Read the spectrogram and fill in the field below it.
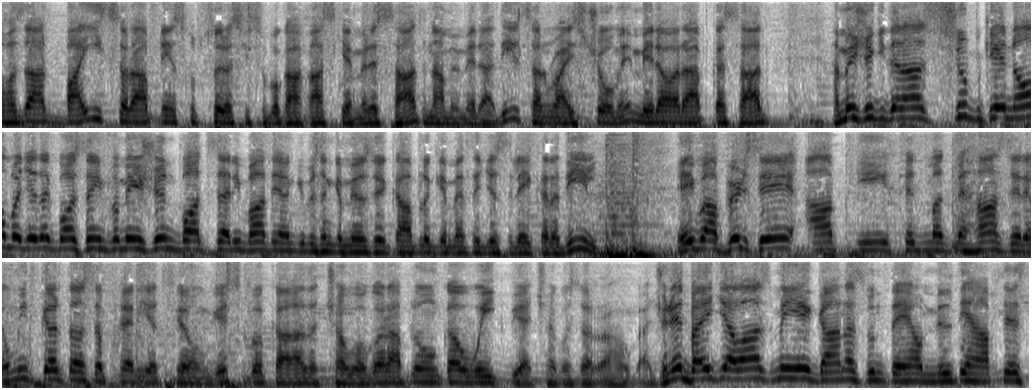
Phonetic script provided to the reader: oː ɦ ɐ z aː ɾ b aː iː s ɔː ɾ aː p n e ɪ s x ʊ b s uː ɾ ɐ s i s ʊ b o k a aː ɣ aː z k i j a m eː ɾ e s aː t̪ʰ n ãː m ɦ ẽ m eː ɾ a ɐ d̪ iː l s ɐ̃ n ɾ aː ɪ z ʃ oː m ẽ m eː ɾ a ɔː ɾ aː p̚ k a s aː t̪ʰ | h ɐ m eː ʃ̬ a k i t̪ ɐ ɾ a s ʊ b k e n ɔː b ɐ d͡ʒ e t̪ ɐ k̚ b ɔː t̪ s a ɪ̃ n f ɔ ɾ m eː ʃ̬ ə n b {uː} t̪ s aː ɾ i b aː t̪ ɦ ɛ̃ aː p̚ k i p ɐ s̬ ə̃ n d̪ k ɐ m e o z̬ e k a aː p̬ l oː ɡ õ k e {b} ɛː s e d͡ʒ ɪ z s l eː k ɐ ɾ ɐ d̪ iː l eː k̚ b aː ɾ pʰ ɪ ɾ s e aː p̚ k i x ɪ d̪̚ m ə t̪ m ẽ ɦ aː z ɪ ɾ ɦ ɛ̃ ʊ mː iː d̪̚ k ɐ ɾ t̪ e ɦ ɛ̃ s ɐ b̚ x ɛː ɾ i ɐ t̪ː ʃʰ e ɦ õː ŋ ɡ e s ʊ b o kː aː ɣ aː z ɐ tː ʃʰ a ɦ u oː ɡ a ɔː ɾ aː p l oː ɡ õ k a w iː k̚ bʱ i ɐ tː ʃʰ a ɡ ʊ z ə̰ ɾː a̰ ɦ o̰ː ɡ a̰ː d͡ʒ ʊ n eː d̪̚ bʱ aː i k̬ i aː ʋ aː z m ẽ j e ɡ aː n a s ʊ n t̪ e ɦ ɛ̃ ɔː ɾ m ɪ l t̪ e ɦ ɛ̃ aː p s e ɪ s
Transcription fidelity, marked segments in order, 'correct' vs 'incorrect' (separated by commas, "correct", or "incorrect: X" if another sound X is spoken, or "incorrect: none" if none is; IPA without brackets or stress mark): incorrect: ɔː, incorrect: m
